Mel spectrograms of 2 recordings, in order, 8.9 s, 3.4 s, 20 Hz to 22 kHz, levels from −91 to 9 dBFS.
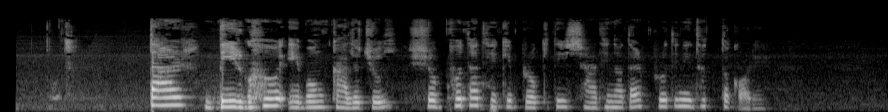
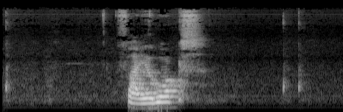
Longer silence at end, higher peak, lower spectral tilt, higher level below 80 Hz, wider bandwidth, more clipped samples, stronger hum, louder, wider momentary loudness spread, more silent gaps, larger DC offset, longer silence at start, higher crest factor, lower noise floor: about the same, 1.35 s vs 1.4 s; about the same, 0 dBFS vs -2 dBFS; first, -5.5 dB/octave vs -1.5 dB/octave; first, -62 dBFS vs -70 dBFS; second, 11.5 kHz vs 16 kHz; neither; neither; second, -20 LUFS vs -13 LUFS; second, 17 LU vs 20 LU; neither; neither; second, 0.55 s vs 1 s; about the same, 22 dB vs 18 dB; first, -65 dBFS vs -58 dBFS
